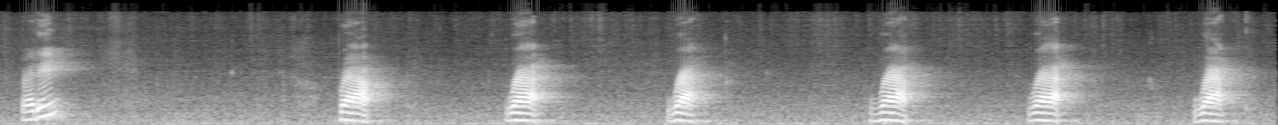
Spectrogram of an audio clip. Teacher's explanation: we often don't hear that final consonant clearly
